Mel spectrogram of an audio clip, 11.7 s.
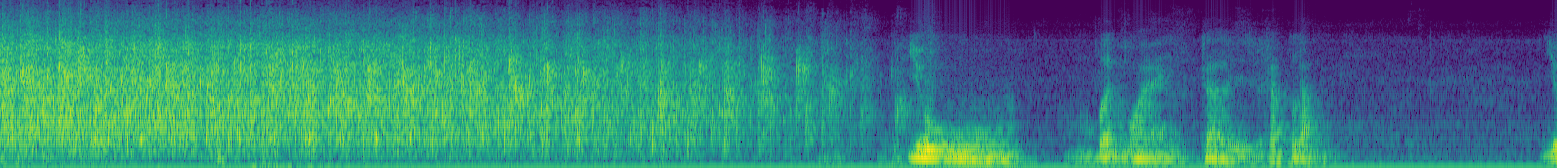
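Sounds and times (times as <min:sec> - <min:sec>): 
audience applause: 0:00.0 - 0:06.9
speech: 0:06.8 - 0:07.5, 0:08.2 - 0:10.0.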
